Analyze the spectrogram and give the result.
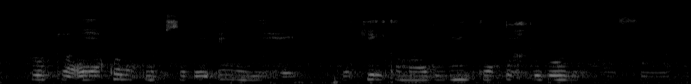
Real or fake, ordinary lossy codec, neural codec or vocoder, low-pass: real; none; none; none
